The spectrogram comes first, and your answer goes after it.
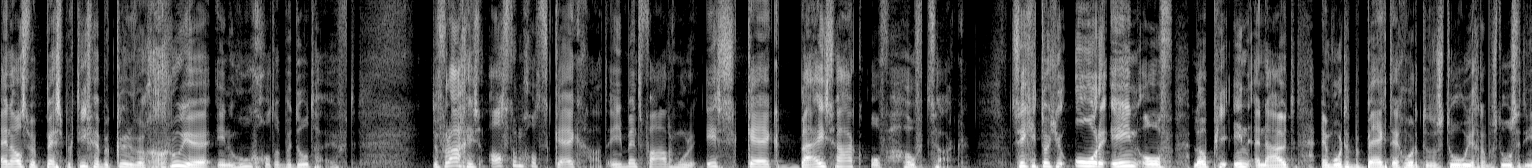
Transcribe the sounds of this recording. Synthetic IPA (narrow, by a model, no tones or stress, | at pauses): ɛnɑlˠsʋəpɛɹspɛk̚tifɦɛbəkɵnənʋəχrujəɪnɦuχɔtət̚bədulˠtɦḛjft | d̥əvraːχɪsɑlˠsətomχɔtskɛrkχa̰ːtɛnjəbɛntfaːdərɔfmudəɹɪskɛɹkbɛjzaːkɔfhowftsa̰ːk | sɪtjətɔtjəʊːɾəʔɪnɔflowpʰjəʔɪnɛnœɥtɛnʋɔɹtət̚bəpɛɹk̚tejəʋʊːɹdəχtɔtənstulˠjəaːtɔpənstulˠzɪtɪ̃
